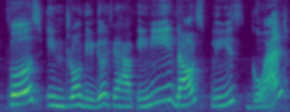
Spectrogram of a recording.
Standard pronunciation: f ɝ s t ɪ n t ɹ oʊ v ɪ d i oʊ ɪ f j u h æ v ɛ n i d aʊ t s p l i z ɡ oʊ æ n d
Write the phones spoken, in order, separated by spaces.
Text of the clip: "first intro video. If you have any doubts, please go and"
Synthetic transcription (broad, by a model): f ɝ s t ɪ n t ɹ oʊ v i d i oʊ ɪ f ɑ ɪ h æ v ɛ n i d aʊ t s p l i z ɡ oʊ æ n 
